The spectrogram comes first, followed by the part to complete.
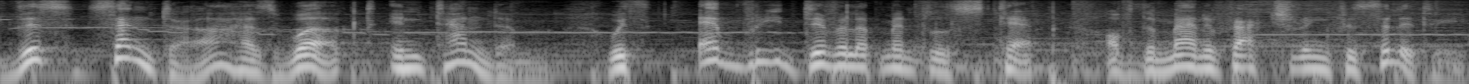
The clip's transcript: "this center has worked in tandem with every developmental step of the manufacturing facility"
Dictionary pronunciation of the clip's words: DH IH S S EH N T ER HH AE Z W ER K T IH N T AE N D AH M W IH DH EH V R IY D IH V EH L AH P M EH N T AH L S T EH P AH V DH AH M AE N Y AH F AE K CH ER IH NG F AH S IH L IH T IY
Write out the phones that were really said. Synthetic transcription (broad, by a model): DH IH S S EH N T ER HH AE Z W ER K T IH N T AE N D AH M W IH DH EH V R IY D IH V EH L AH P M EH N T AH L S T EH P AH V DH AH M AE N Y AH F AE K CH ER IH NG F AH S IH L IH T IY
